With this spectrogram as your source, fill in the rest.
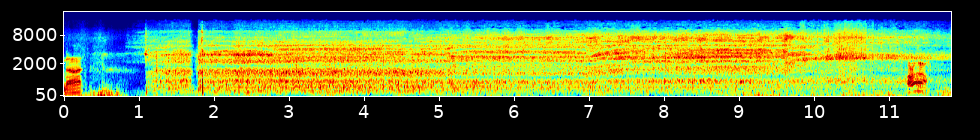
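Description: A lighter hisses steadily.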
